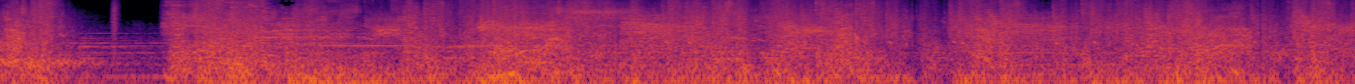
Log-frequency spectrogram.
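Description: Magic blasts and weapon hits crackle and thump in a fast game fight.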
